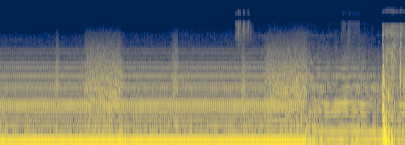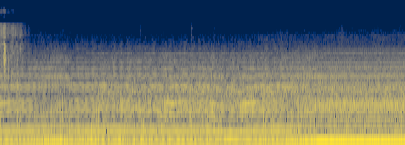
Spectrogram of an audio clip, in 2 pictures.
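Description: A motorcycle engine hums steadily, its pitch rising and dipping as the rider speeds up and slows down.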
